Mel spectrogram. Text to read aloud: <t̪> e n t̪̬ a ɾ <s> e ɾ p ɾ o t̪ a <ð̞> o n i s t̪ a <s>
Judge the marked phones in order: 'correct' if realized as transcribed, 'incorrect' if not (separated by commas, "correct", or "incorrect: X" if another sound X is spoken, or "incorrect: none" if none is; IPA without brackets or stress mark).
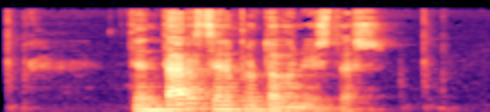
correct, correct, incorrect: ɣ̞, correct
